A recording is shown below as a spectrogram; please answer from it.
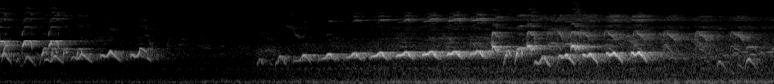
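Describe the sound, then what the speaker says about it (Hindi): Small birds calling in alarm at a kite overhead, a dense stream of sharp repeated chirps and squawks, briefly pausing and then returning louder and more crowded. "ये इतना इसलिए चिल्ला रहे हैं पक्षी क्योंकि इनकी टेरिटरी में एक बड़ा एनिमल आ गया है"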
